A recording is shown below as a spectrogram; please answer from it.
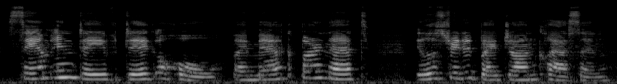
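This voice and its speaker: A woman in her thirties hosting a children's storytime, reading and introducing a picture book in a measured way with pauses. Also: a little high, lively intonation, fairly bright tone, slight background noise. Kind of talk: scripted introduction and picture-book read-aloud. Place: small furnished room at home, indoors. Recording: voice a little far from mic.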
